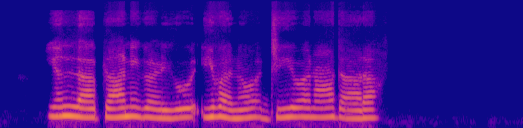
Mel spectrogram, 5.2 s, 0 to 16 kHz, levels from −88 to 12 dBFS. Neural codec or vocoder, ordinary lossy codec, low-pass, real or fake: codec, 44.1 kHz, 2.6 kbps, DAC; Opus, 32 kbps; 14.4 kHz; fake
